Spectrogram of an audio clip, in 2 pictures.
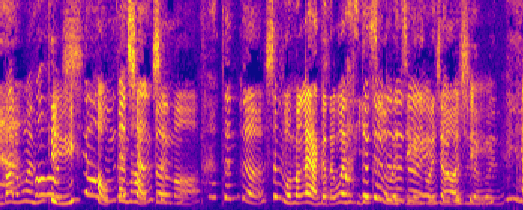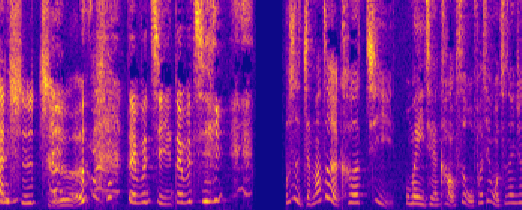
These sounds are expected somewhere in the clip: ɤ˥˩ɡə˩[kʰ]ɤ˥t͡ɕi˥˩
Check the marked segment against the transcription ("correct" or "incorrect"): correct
